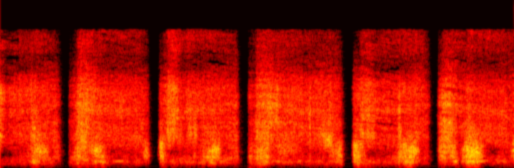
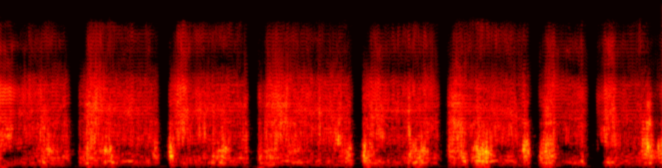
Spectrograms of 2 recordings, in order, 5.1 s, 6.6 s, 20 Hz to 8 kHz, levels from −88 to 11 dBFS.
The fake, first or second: second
